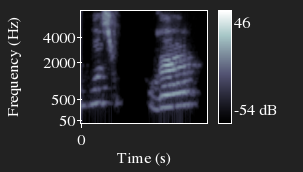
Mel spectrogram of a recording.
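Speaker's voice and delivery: very soft, high coaxing; attempted empathy. Friend asks crying neighbour again, trying to be empathetic. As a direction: ask gently in a small high voice. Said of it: "but I'm trying to be".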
